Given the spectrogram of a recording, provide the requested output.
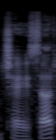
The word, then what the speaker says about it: Caesar: So nam Caesar, hey look, he pronounced it correctly in ecclesiastical pronunciation.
